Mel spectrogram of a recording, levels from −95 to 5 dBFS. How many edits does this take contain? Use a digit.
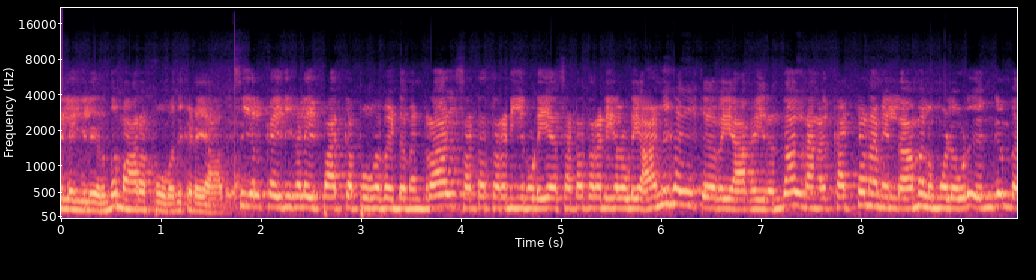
1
